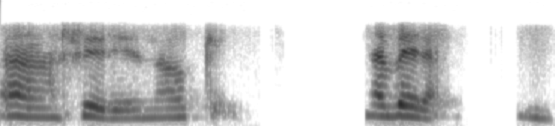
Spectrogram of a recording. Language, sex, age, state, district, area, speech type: Malayalam, female, 18-30, Kerala, Kasaragod, rural, conversation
